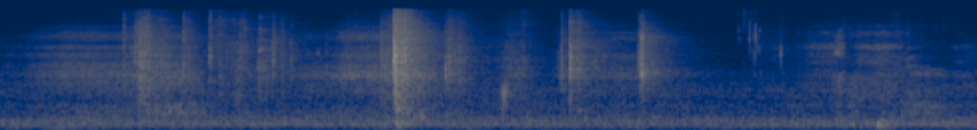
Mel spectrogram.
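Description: A few sharp clicks and knocks of kitchen handling as a slice of cake is taken. The loudest comes about two and a half seconds in, with smaller ones before and after.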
